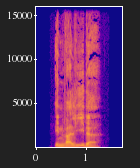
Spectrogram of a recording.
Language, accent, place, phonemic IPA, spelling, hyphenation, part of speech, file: German, Germany, Berlin, /ɪnvaˈliːdə/, Invalide, In‧va‧li‧de, noun, De-Invalide.ogg
- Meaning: invalid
